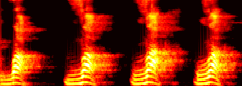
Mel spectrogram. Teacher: दांत और ओठ को सटा के बोला जाता है। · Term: दंतोष्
